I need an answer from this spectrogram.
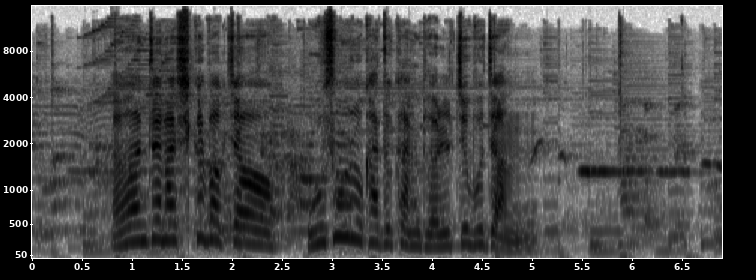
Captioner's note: The Rabbit House, bustling with the sound of people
